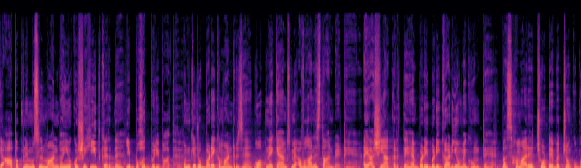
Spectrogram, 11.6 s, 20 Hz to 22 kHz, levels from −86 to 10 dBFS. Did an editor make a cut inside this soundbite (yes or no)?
no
